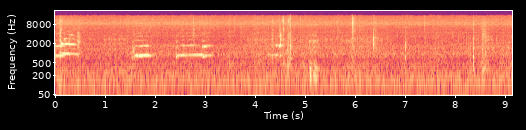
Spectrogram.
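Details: Short, thin chirps come from cats hunting a fly, spaced a second or two apart early on. Later there are scattered clicks and taps, with the calls fading toward the end.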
